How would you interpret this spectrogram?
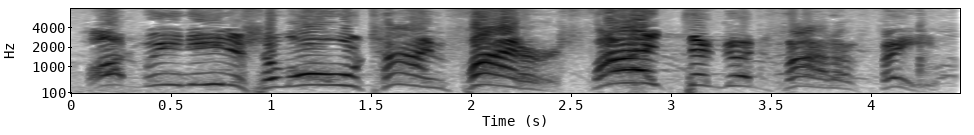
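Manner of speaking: shouting the call to fight; preaching at full force. Acted. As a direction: thunder it out to the congregation.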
